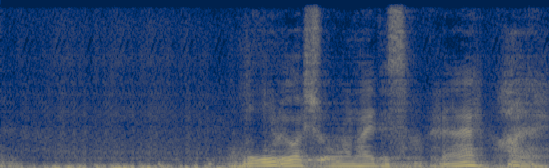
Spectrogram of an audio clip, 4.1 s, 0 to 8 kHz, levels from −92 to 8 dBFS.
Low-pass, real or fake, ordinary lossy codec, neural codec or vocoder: none; fake; none; codec, 16 kHz, 1 kbps, FunCodec, trained on Chinese and English, 50 frames a second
